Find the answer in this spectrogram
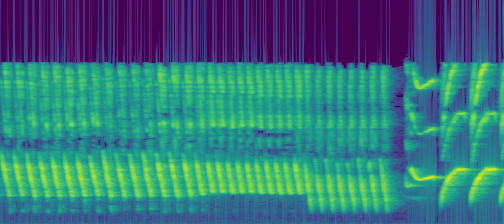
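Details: Canary song used to get other canaries singing long rolls: rapid rolling trill that shifts lower midway, then a few upward-curving whistles at the end.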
